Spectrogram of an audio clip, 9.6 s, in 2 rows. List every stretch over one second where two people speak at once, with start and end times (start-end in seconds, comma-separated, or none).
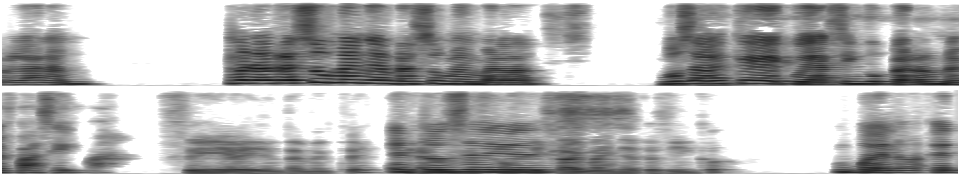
6.7-8.0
